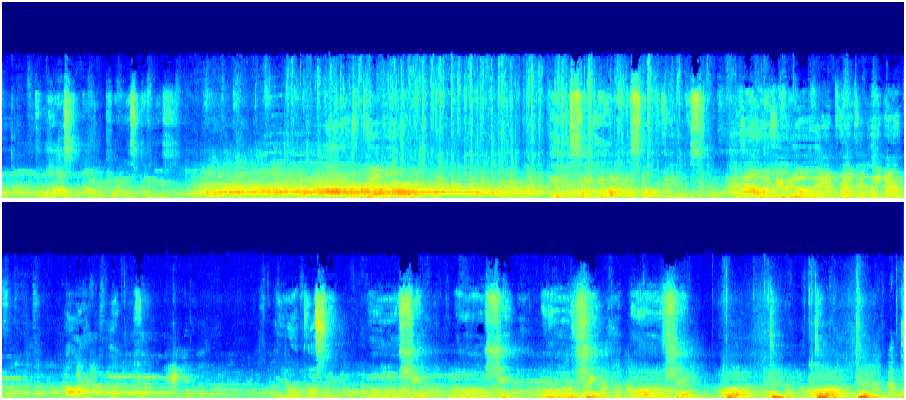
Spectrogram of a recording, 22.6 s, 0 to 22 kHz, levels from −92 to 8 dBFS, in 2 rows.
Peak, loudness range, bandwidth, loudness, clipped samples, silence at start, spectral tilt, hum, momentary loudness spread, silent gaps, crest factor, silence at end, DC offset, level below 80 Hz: -4 dBFS; 10 LU; 16.5 kHz; -26 LUFS; under 0.1%; 0 s; -5 dB/octave; none; 15 LU; none; 22 dB; 0 s; under 0.1%; -30 dBFS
